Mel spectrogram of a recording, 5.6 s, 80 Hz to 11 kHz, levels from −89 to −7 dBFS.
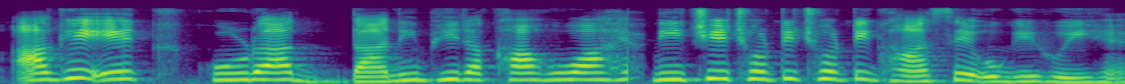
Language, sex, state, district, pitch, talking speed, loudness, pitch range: Hindi, female, Maharashtra, Nagpur, 260 Hz, 150 wpm, -17 LUFS, 205-275 Hz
